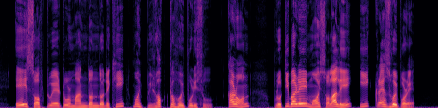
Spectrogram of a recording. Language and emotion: Assamese, disgusted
